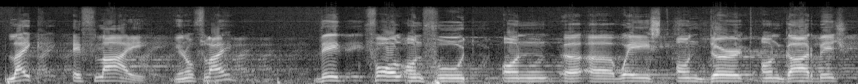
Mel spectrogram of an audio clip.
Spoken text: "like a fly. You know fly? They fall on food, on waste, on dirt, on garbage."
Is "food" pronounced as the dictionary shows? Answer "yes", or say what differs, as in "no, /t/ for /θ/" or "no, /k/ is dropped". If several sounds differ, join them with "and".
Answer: yes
